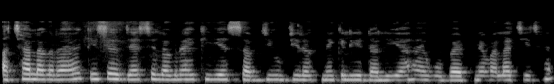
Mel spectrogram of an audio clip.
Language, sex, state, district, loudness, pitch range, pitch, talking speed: Hindi, female, Bihar, Sitamarhi, -22 LUFS, 205-225 Hz, 215 Hz, 250 wpm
